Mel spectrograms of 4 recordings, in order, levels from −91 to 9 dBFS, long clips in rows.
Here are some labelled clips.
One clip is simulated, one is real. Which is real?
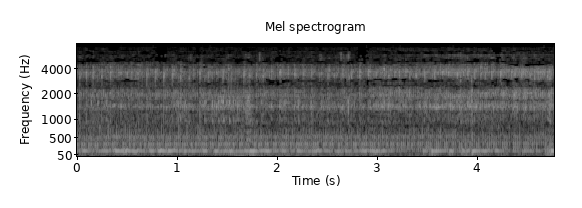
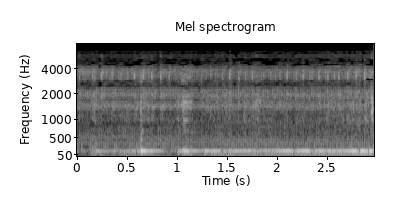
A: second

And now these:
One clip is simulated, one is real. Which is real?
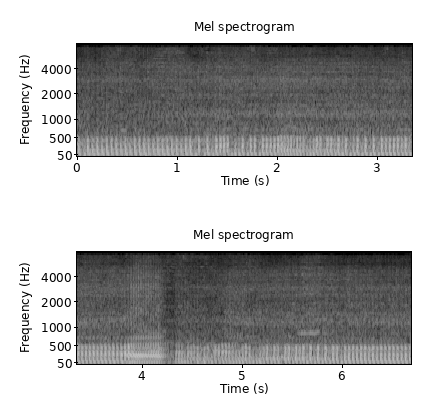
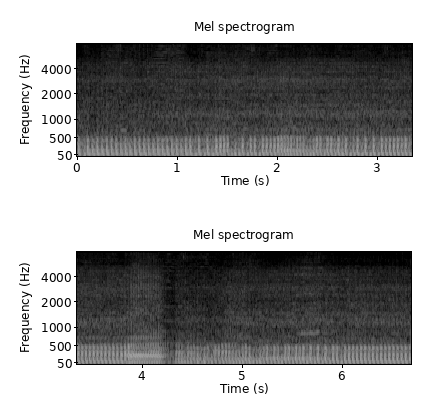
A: second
